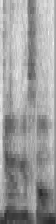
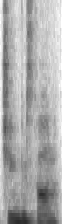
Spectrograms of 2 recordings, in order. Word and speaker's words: Chinggis Khan: It's actually not pronounced Genghis-san, but Chinggis-Khan, so, bruh.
